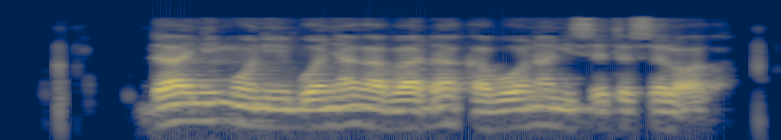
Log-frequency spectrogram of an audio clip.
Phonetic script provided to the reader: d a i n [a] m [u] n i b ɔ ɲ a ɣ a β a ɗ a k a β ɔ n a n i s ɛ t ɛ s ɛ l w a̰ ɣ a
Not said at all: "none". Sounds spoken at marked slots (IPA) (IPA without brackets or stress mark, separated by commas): i, ɔ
